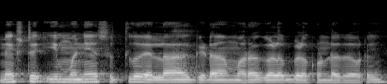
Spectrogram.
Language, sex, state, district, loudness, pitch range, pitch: Kannada, male, Karnataka, Belgaum, -16 LUFS, 105-115 Hz, 110 Hz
